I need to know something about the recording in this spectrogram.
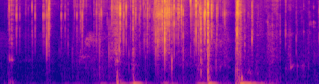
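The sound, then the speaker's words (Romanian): Crisp crunching as someone bites into a hard-coated ice cream bar with chocolate cream, taken from an ice cream freezer at a radio station, with several crackling bites and chewing crunches over a few seconds and no talking. “Nu, fii atent, hai să mușcăm din înghețată împreună.”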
